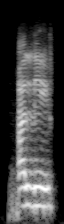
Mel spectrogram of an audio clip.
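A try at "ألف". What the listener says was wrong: దీర్ఘం తీయకుండా చెప్పాలమ్మా. అలీఫ్.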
